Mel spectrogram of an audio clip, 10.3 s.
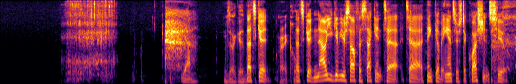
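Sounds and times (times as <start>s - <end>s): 
exaggerated slurping of coffee: 1.2s - 2.4s
speech: 3.6s - 10.3s.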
